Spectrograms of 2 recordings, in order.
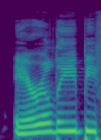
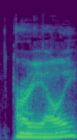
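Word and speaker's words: Ariely: may have heard of Dan ery be I'm not sure I'm pronouncing his last name arieli arieli there we go I knew I wasn't doing it right uh they they invited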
